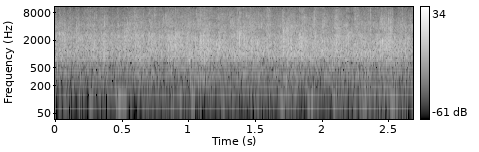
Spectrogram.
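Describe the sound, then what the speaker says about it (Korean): A church congregation claps together during a sermon, a thick continuous roar of many hands that holds steady and fairly loud throughout, with no talking on top. "하나님께 영광의 박수입니다."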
